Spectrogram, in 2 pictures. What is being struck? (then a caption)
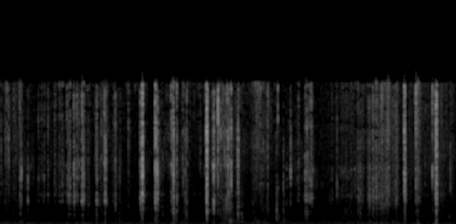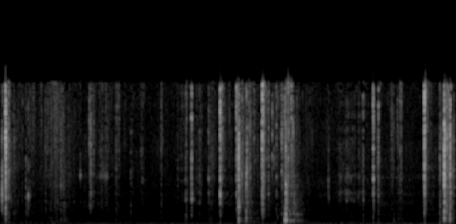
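Bar of soap cut with a utility knife. A utility knife cuts shavings off a light green soap bar. The result is a quiet, irregular series of crisp, bright scraping and crackling strokes, each one dry and short with almost no ring, and a few sharper strokes stand out near the end.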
